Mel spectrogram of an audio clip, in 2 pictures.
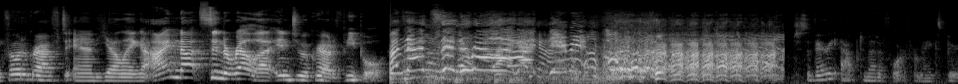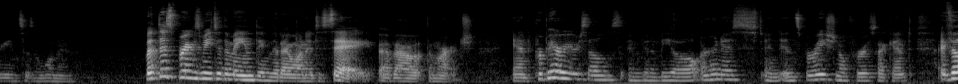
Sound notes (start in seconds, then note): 6.3 laugh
